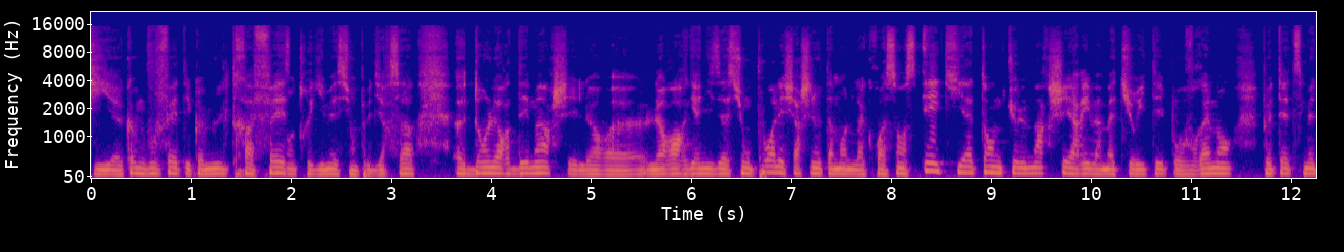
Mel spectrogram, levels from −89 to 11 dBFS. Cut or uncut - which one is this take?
cut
